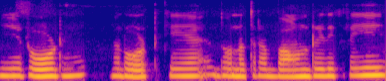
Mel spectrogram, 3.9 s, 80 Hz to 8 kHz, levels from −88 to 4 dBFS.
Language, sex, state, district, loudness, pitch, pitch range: Hindi, female, Chhattisgarh, Korba, -17 LUFS, 215 Hz, 210-220 Hz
